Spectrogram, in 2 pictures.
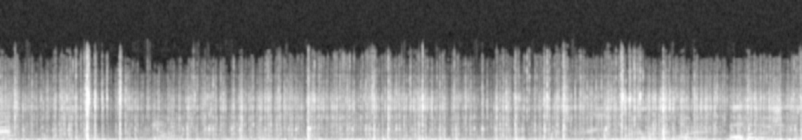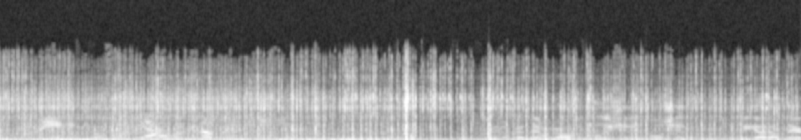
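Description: Wind rushing over the microphone of a parasail camera, with a steady low hum that is plausibly the tow boat's engine below, strongest through the middle, and a couple of sharp knocks.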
